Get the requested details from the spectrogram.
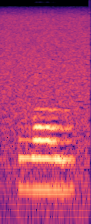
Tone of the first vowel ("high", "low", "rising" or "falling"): high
